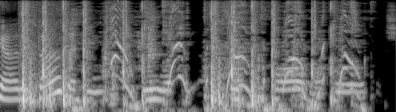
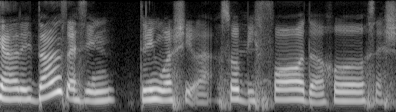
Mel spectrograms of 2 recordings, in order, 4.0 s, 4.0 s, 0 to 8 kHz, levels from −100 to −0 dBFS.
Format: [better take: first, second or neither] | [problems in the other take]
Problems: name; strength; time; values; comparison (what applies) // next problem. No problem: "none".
second | noise reduction (classical method Wiener filter)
